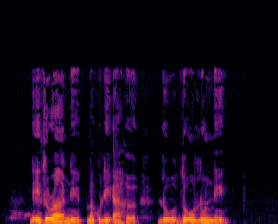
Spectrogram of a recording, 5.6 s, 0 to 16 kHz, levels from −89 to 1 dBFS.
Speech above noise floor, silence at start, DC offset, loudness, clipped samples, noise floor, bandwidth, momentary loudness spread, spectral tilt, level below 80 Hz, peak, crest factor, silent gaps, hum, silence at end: 52 dB; 0.6 s; under 0.1%; -23 LUFS; under 0.1%; -74 dBFS; 11.5 kHz; 13 LU; -7.5 dB/octave; -60 dBFS; -8 dBFS; 16 dB; none; none; 1.05 s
